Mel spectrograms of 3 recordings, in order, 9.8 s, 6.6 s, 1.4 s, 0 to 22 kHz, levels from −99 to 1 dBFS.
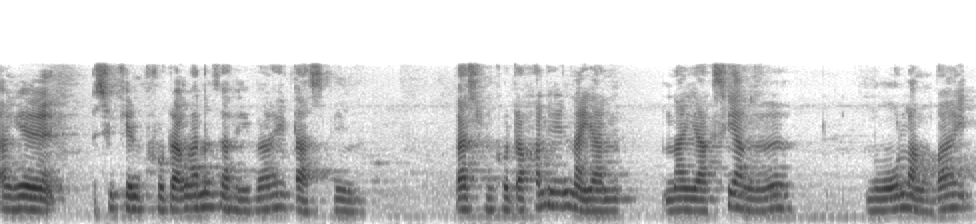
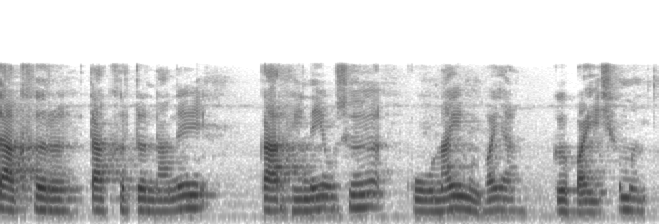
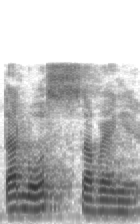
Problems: none marked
